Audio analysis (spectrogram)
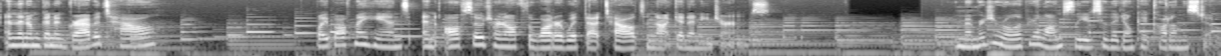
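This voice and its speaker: A woman's voice: medium pitch, steady tone, normal speed, pauses often, over music. A woman in her twenties presenting a cooking lesson for children, narrating step by step in simple instructions. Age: 20s.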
